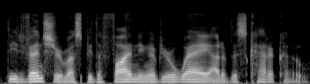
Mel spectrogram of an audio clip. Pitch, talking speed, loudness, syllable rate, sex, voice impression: 110 Hz, 250 wpm, -18 LUFS, 6.5 syllables/s, male, masculine, adult-like, tensed, powerful, soft, slightly muffled, fluent, cool, calm, friendly, wild, lively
